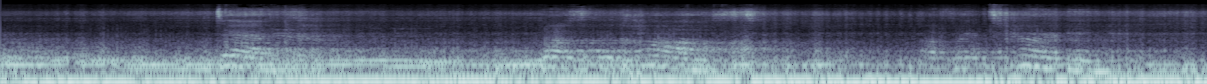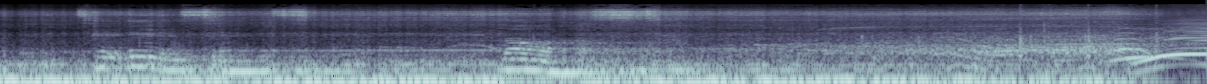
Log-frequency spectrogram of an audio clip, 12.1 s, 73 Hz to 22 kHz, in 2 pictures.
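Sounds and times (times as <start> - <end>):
low bass drone: 0.0 - 12.0.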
